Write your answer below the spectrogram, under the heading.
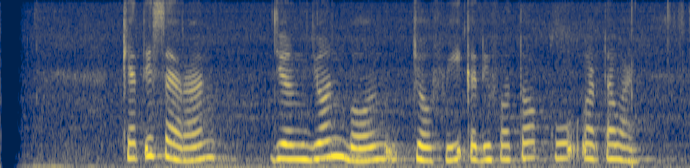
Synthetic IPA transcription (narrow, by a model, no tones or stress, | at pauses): kɛt̪isɛɾɔnd͡ʒɨŋd͡ʒɔnbɔnd͡ʒɔfikɨrdifɔt̪ɔkuwart̪awan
